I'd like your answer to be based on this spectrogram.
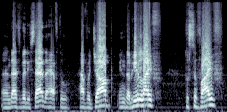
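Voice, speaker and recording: A man whose first language is Romanian, giving a blunt, profane, halting commentary for his channel. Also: mid-range voice. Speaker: vlogger. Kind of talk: rambling personal commentary.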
